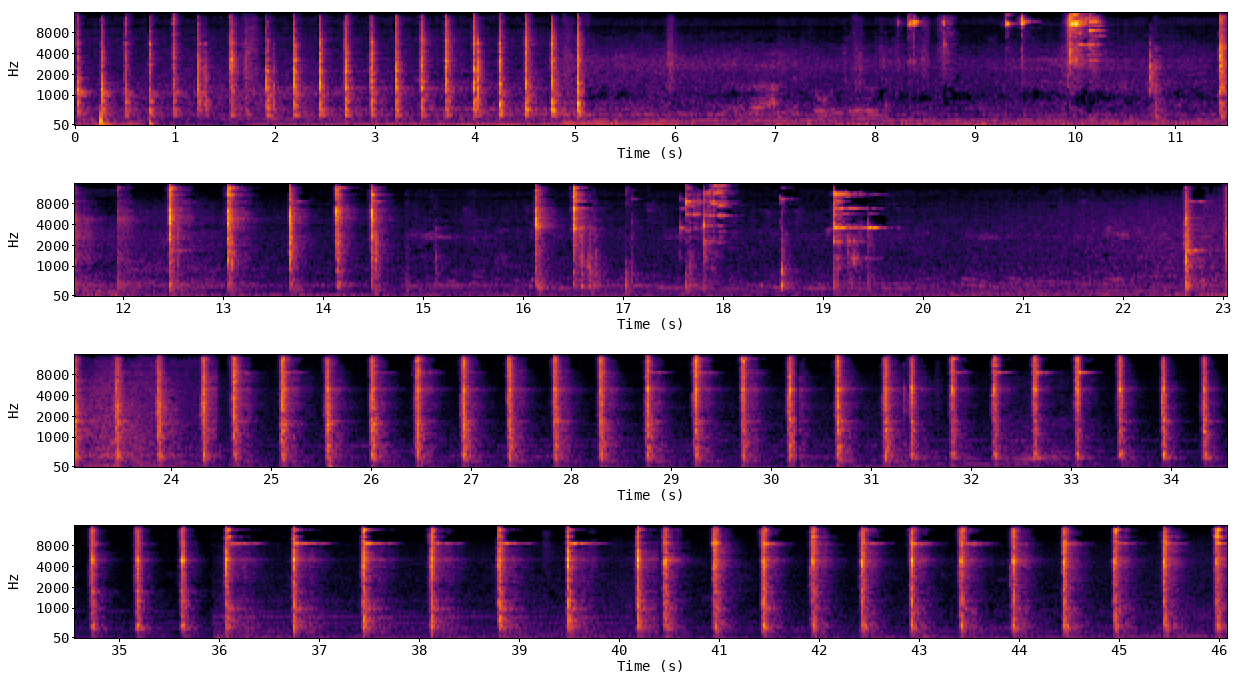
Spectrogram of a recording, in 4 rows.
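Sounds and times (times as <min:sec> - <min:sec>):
hammer striking metal: 0:00.0 - 0:05.2, 0:11.4 - 0:15.2, 0:16.1 - 0:19.8, 0:22.5 - 0:46.0.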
